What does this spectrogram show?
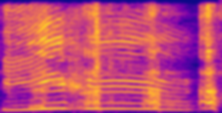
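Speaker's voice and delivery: high, loud sing-song call; sing song yoo hoo. Acted. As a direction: call it out in a lilting tune. Playful call to the congregation.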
